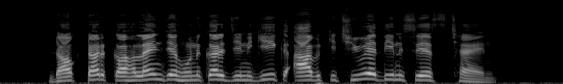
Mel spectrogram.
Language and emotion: Maithili, sad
